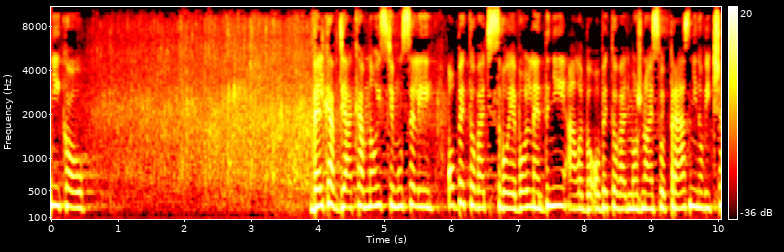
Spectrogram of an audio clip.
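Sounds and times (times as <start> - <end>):
speech: 0.0 - 0.7, 3.9 - 10.0
crowd applause thanking event organizers, coordinators and volunteers: 0.6 - 4.4.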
